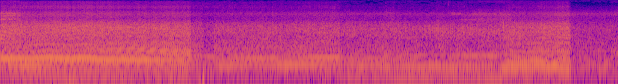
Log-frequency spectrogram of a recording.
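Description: A race car in a racing video game laps the Red Bull Ring, its loud, close engine whining at high revs. The pitch climbs and drops through gear changes and corners, with no voices.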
